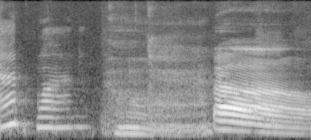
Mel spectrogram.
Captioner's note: players groan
